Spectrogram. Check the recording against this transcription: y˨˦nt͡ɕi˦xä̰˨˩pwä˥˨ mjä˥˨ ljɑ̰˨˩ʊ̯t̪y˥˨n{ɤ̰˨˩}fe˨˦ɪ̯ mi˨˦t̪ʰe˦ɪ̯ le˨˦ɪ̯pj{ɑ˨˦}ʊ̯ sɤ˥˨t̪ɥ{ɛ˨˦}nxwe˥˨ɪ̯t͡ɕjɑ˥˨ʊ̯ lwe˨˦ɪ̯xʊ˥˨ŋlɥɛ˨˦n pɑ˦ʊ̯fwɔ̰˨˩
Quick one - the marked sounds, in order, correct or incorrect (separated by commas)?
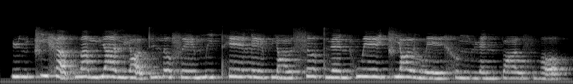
incorrect, correct, correct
